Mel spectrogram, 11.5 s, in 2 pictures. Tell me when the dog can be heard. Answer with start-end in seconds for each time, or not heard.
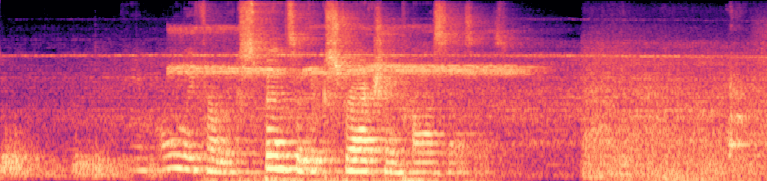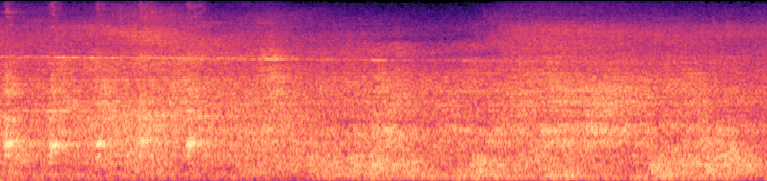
5.5-7.3.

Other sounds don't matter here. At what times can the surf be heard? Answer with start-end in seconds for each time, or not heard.
4.3-11.4.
